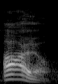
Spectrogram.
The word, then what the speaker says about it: isle: so i'll this is isle i'll i'll of weight the isle of weight for example isle isle is not pronounced it is it is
